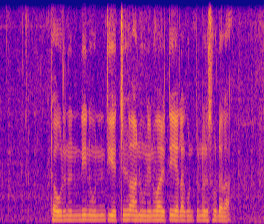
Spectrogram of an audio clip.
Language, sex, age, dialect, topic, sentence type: Telugu, male, 51-55, Utterandhra, agriculture, statement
